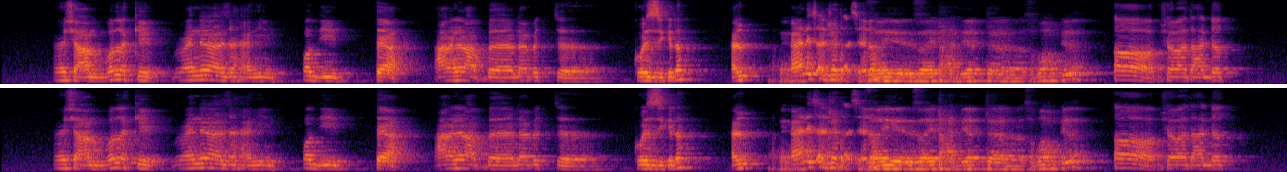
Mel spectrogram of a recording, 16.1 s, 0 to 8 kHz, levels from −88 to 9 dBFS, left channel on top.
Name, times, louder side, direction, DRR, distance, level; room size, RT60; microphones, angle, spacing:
voice 1, 0.7-3.5 3.8-4.3 4.7-5.1 5.4-7.5 7.9-8.6 9.1-9.3 9.9-11.0 13.9-15.3, left 2 dB, 25° left, 7 dB, 1.2 m, -23 dB
voice 2, 10.3-13.5, right 1 dB, 30° right, -6 dB, 3.0 m, -24 dB
16.0 x 9.0 x 3.7 m, 0.77 s
head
